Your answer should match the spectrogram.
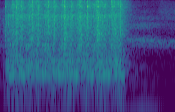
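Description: A sewing machine runs steadily, top stitching around a box, with a fast even whir for just over a second before it stops and faint room tone remains.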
